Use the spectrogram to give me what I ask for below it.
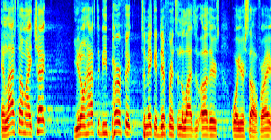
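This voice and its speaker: A man talks very fast in a high voice, with ordinary pitch variation. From Columbus, Ohio, US (Somali Bantu family, born in Kenya). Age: 20s. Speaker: community organizer, nonprofit founder. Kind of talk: public speech.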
